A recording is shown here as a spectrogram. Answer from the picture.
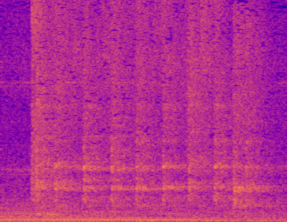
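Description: The last low piano note of a jazz track dying away under coffee-shop ambience, with a quick rattling noise lasting about a second and a half.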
